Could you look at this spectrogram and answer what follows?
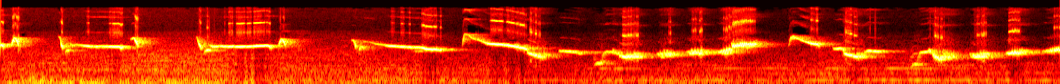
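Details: Murai batu, the white-rumped shama, sings as a lure to stir other birds: strong clear whistles, each sliding upward then holding, followed by a lively run of downslurred and upslurred notes repeated in quick succession.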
